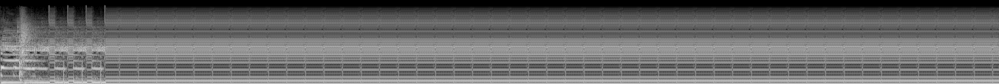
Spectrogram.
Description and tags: Digital error
Digital clock error through S/PDIF port of M-Audio 1814 sound card. Very common.
Fail, Bug, Error, SPDIF, Digital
